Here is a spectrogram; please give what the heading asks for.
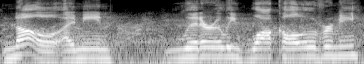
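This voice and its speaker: A man's voice: high voice, steady tone, a little slow, crowd noise. A man voicing an awkward, whiny teenage boy outcast who is easily flustered, in a video game. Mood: awkward, sheepish.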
